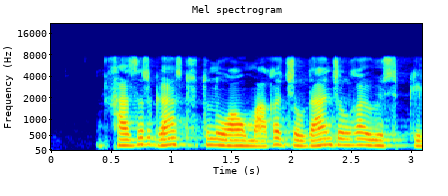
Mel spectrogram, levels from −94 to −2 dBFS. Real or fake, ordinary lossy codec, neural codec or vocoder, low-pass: real; none; none; none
